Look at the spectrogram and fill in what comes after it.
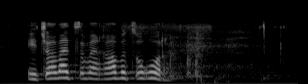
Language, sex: Northern Sotho, female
